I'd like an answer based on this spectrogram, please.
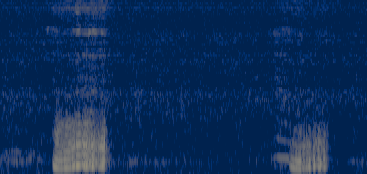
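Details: A sleeping house cat snores loudly, giving two harsh, rattling half-second breaths about two seconds apart, with near silence in between.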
